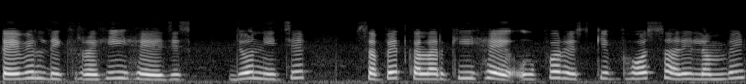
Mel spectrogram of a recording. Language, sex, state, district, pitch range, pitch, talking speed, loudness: Hindi, female, Punjab, Kapurthala, 250-295 Hz, 275 Hz, 130 wpm, -16 LUFS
